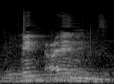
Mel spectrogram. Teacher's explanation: You do the least amount of nasalization, right? You do the least amount of ghunna. You make it very clear, as is, nothing fancy, nothing special around it. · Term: al-idhar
